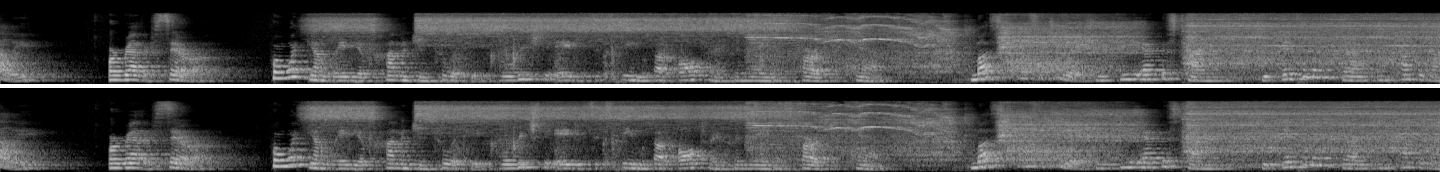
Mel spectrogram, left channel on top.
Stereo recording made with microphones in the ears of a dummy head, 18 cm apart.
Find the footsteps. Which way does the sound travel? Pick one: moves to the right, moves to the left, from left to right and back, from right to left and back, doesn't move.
moves to the left.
